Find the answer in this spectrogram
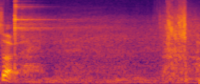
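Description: A single short metallic clink right at the start with a brief ring, then low room noise.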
